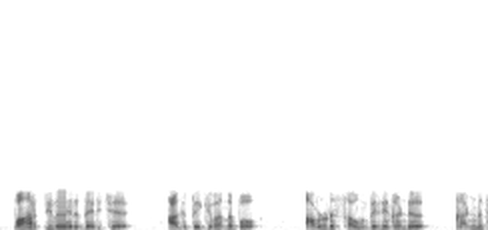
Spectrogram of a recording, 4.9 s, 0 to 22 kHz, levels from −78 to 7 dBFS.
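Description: At 0.34 s the speech abruptly drops in level by about 6 dB and stays quieter to the end of the clip, with no fade or recovery. The likely cause is one channel dropping out: once one side of the stereo feed is lost, the mono sum keeps only half of whatever was common to both channels, so the level falls by a fixed 6 dB, and anything carried only by the missing side vanishes with it.

From 0.57 to 0.65 s, an 80 ms stretch turns into a brief robotic stutter with a buzzy tone. This is packet loss with the last packet repeated. Incoming audio stopped arriving, and the receiver kept replaying the final good chunk. Those repeats seldom line up with the pitch of the speech, and the loop produces a buzz around 100 Hz, which fits a run of lost 10 ms packets. All of this sits within the narrow 300 Hz to 3.4 kHz telephone band of the G.711 line.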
